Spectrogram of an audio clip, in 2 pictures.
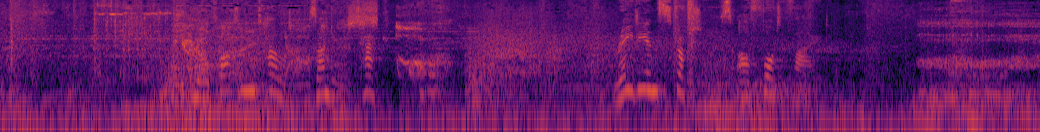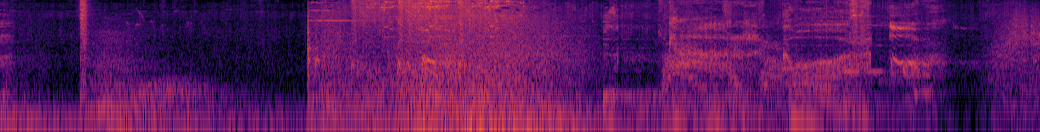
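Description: Spell effects and magic blasts whoosh and crackle in a game battle.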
